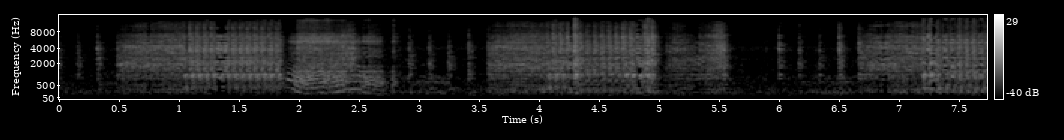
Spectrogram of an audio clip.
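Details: Commodore 1541 disk drive (test drive's mechanism on the faulty drive's board and power supply) looping a read program during stepper adjustment: fast uneven mechanical clicking and rattling about three per second, no low hum; head knocking against its stop, failing to read.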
